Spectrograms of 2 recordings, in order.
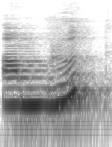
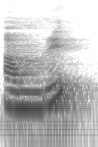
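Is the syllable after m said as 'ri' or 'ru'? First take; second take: ru; ri. First: The r is followed by a u-like vowel. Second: The r is followed by an i-like vowel. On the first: "Marathi भाषा में ... रु की तरह" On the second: "Hindi में इसका उच्चारण"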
